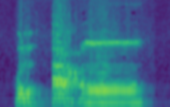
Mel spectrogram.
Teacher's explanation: Ai-nya ditekan waktu mau mengucapkan ain biar bisa keluar ke khaisum.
